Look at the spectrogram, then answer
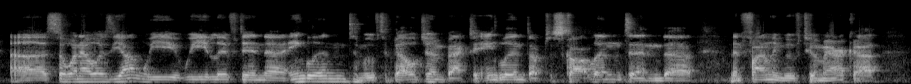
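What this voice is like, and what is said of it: Mostly American accent. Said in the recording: “I have more of an American accent these days”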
